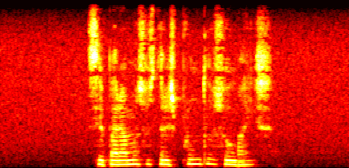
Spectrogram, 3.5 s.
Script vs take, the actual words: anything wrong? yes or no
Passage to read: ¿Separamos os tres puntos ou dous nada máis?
yes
